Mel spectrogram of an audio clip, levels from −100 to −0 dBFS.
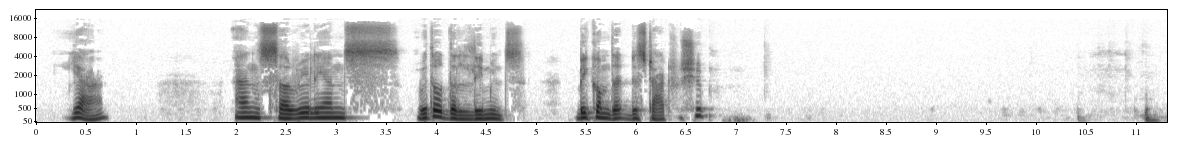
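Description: Nothing in the recording stood out as a technical fault on listening.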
